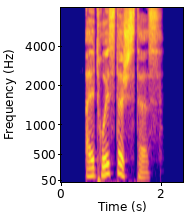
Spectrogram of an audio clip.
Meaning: strong/mixed nominative/accusative neuter singular superlative degree of altruistisch
- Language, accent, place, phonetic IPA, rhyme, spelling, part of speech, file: German, Germany, Berlin, [altʁuˈɪstɪʃstəs], -ɪstɪʃstəs, altruistischstes, adjective, De-altruistischstes.ogg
